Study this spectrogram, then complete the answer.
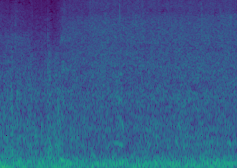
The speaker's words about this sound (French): Bon, il pleut.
